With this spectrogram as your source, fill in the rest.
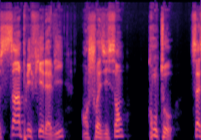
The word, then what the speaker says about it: Qonto: Les équipes de Conto sont disponibles 7 jours sur 7 et tu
